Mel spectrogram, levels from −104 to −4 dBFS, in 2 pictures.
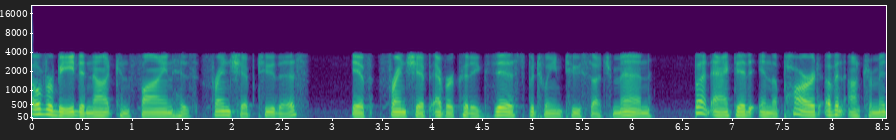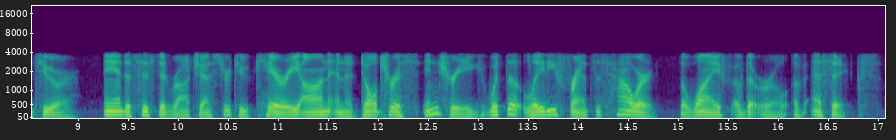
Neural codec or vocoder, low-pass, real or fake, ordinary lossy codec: none; 3.6 kHz; real; Opus, 64 kbps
